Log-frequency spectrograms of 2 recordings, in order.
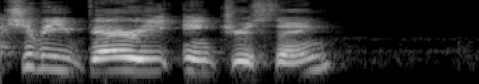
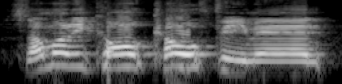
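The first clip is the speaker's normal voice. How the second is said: ordinary talk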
